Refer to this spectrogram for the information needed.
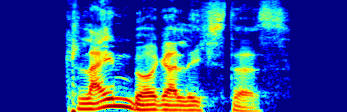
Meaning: strong/mixed nominative/accusative neuter singular superlative degree of kleinbürgerlich
- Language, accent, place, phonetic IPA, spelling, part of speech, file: German, Germany, Berlin, [ˈklaɪ̯nˌbʏʁɡɐlɪçstəs], kleinbürgerlichstes, adjective, De-kleinbürgerlichstes.ogg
